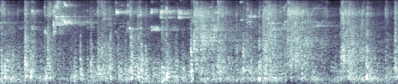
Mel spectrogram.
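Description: Ball hockey play: a rapid, irregular run of sharp clacks and taps as sticks and the ball strike the rink floor.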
